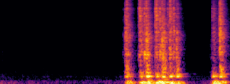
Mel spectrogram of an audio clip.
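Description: Computer keyboard typing: about a second of quiet, then a quick run of keystrokes clustered together in the second half.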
